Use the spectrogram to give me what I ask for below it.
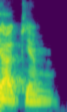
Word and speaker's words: aciem: Es Cícero y Aciem. Entonces, memorizarse. Cuando veo en latín clásico una C, la tengo que pronunciar como una K.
